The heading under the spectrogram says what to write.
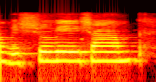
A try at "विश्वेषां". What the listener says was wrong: हाँ, विश्व शाम, विश्व, विश्व बोल के फिर शाम बोला, विश्व शाम इकट्ठा।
